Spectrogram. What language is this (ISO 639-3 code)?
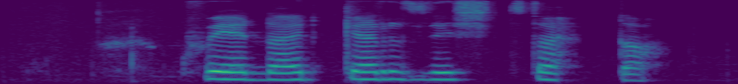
isl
